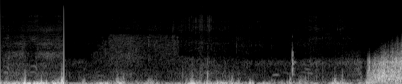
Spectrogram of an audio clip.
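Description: Wind buffeting the microphone and rustling movement through wet heather. The heavy low rumble eases off after a sharp click in the first second. A short laugh comes about two seconds in, and the rustling surges near the end.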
